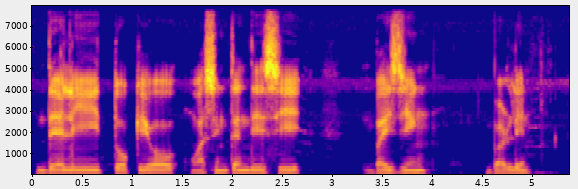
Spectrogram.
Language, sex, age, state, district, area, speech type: Manipuri, male, 18-30, Manipur, Tengnoupal, rural, spontaneous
